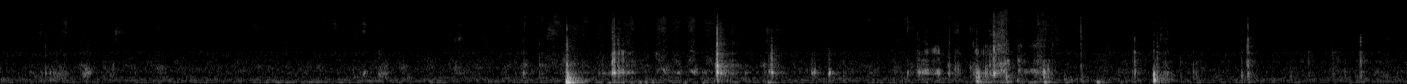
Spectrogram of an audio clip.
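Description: A red cloth wrapped over the fingers rubs the polished surface of a hollow black leather loafer held in one hand. Soft, low, dry rubbing and brushing runs throughout, broken by a series of sharper, short knocks and scuffs that stand out above it.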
